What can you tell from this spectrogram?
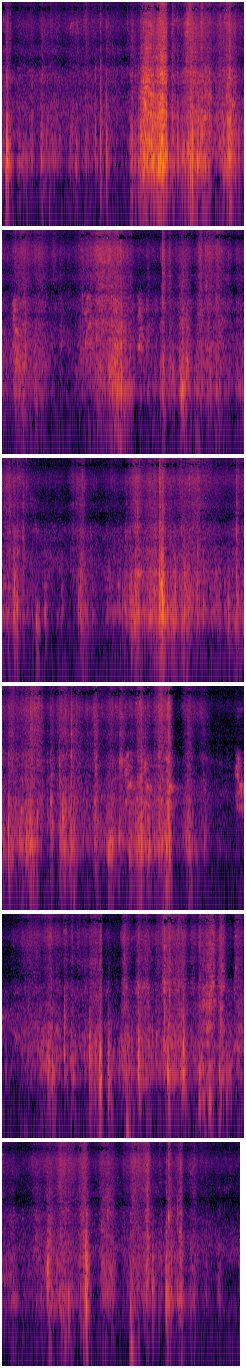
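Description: A fabric duffel bag being handled: the cloth rustles and the zipper and straps rattle in irregular bursts, loudest about three seconds in and again near the middle.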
